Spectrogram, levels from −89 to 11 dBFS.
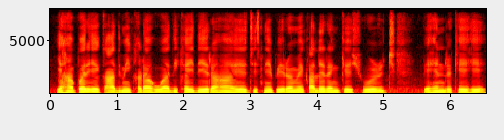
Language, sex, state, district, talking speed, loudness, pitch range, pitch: Hindi, male, Uttar Pradesh, Lalitpur, 185 wpm, -15 LUFS, 140-150 Hz, 145 Hz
